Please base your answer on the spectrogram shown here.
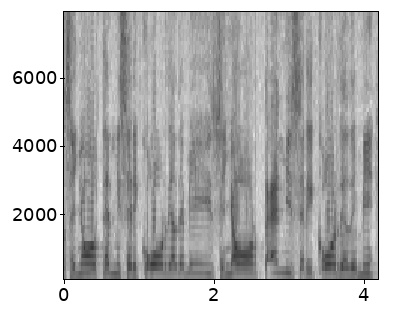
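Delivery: high-pitched pleading call; urgent acted cry. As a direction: call out like the blind beggar begging mercy. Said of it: "que gritó".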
